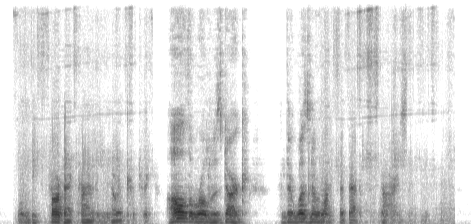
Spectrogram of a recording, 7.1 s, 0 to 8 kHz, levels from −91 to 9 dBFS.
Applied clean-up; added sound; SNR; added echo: neural separator model SepFormer DNS4.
